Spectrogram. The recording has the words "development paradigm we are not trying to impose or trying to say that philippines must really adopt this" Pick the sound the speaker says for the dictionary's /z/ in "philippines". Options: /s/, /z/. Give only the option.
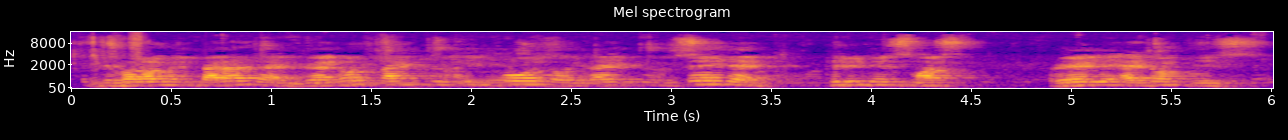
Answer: /s/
